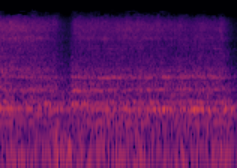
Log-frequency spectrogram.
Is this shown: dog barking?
no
